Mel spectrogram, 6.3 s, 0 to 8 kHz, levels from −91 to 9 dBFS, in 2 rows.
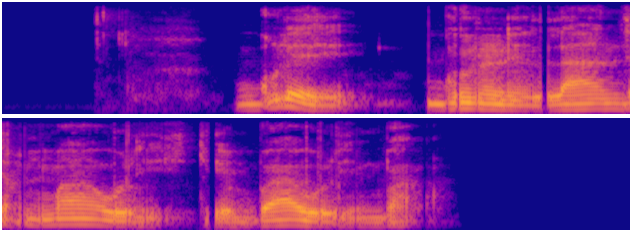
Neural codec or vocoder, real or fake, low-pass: codec, 16 kHz, 16 kbps, FunCodec, trained on LibriTTS, 50 frames a second; fake; 7.2 kHz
